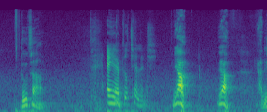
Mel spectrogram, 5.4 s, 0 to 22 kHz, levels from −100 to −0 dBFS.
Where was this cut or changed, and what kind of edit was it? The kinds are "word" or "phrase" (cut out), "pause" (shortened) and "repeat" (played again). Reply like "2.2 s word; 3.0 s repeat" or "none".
2.5 s phrase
